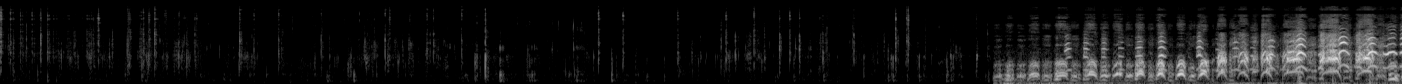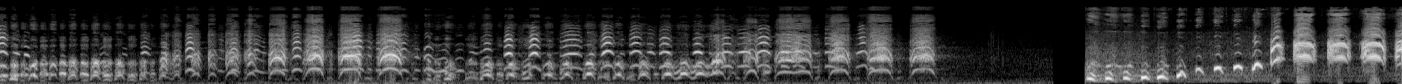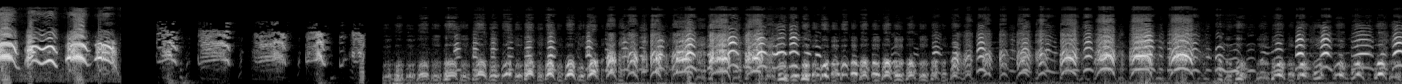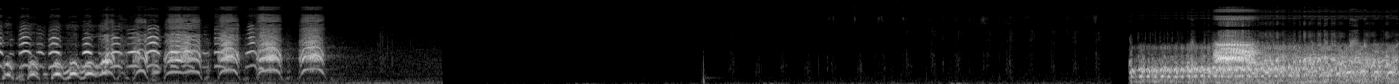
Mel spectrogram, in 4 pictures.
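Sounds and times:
gibbon hooting: 24.9s - 30.8s, 54.0s - 56.0s.

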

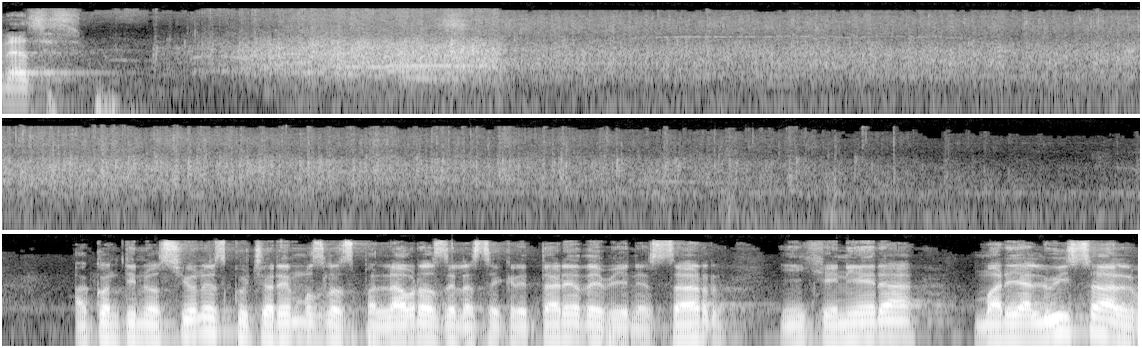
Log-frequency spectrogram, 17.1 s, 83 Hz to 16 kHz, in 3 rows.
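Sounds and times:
large crowd applauding: 0.7s - 10.9s.

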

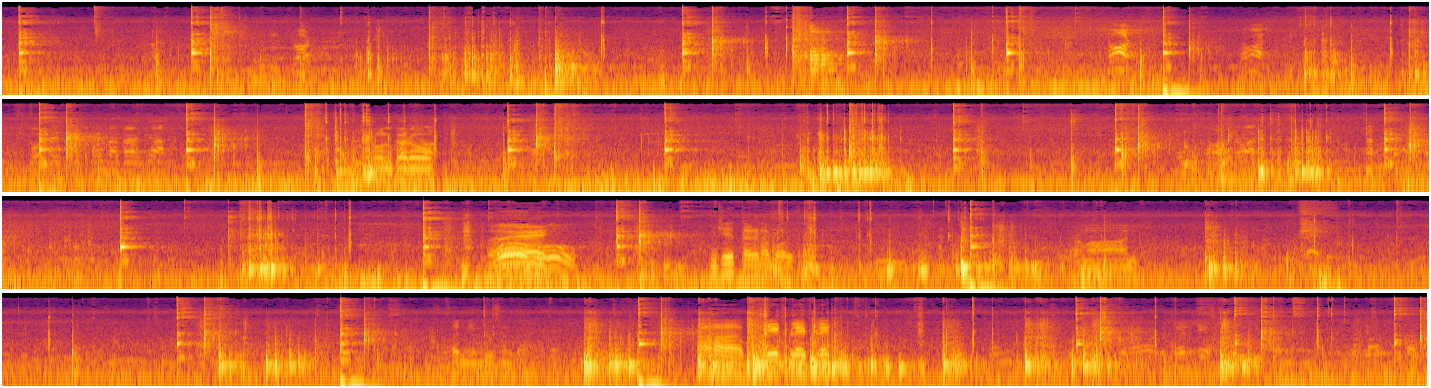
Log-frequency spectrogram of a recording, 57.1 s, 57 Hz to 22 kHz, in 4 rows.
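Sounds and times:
cricket balls being struck: 0.0s - 57.0s
sharp knocks and clinks: 1.9s - 2.4s, 29.7s - 31.9s, 32.7s - 33.2s, 37.9s - 38.9s, 44.5s - 45.2s.

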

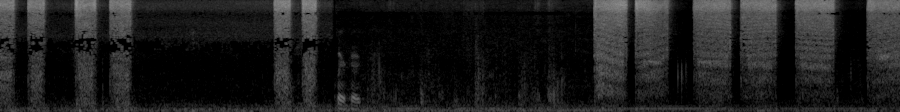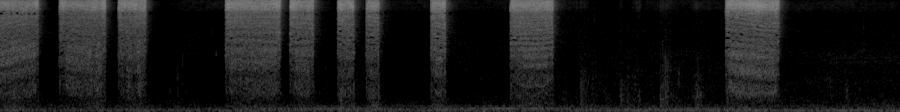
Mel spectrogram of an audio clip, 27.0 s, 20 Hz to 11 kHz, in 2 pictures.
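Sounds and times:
air spray gun spraying paint: 0.0s - 5.0s, 8.8s - 15.8s, 16.8s - 20.3s, 21.1s - 21.9s, 24.3s - 25.4s.

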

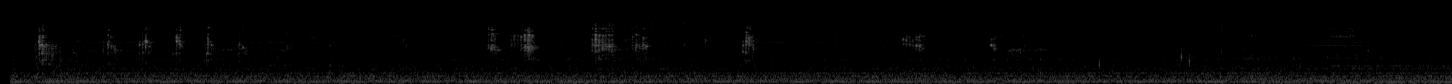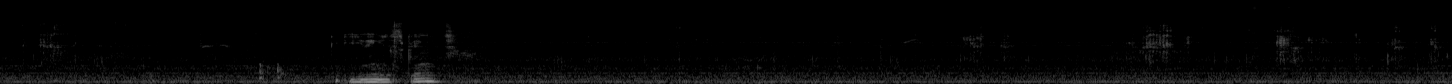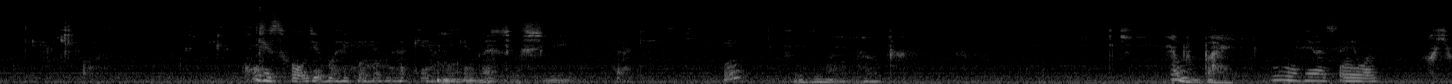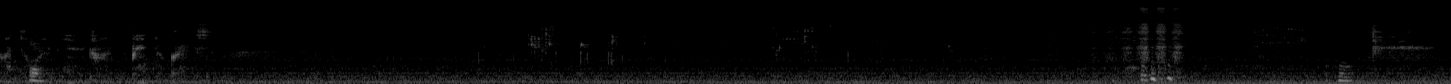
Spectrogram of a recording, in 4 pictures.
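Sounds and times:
cat chewing grass: 0.1s - 31.9s, 46.0s - 54.8s.

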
